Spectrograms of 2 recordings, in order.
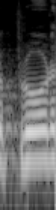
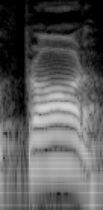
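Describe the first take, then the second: First: प्रौढ़ said as "prorh", plain o; wrong vowel demo. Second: प्रौढ़ as "praurh", open au; correct vowel demo. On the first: Teacher showing the error, प्रौढ़ with plain o. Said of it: "प्रौढ़ नहीं होता बच्चों". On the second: Teacher correcting children, प्रौढ़ with open au. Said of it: "दो मात्रा आती है इसमें". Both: Shown as a demonstration.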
